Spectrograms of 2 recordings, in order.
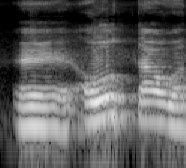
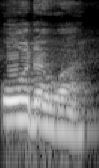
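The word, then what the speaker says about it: Ottawa: lá foram até mesmo eu falo ou tava né o tal é a capital do canadá mas o certo da pronúncia é hora lá e essa cidade tem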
